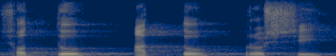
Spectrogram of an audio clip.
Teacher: শব্দের মধ্যে বা শেষে ম ফলা আসলে ম ফলাযুক্ত বর্ণটি দ্বিত্ব হয়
